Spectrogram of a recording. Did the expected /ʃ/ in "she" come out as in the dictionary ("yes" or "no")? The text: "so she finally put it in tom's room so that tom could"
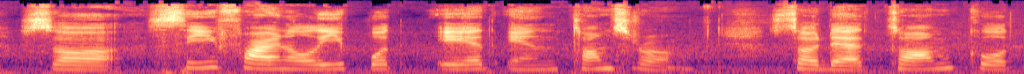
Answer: no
